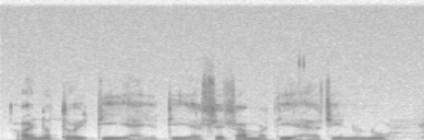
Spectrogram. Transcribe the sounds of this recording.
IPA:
ɑinɑ toi tiɛ jɑ tiɛ se sɑmɑ tiɛhæː siːn on olːu

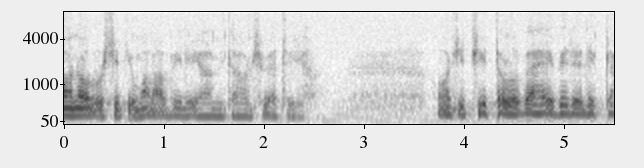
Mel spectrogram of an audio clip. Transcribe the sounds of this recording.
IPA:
on olːus sit jumɑlɑʋ ʋiljɑː mitæ on syøtyj jɑ on sit siːtː olːuʋ ʋæhemːin elikːæ

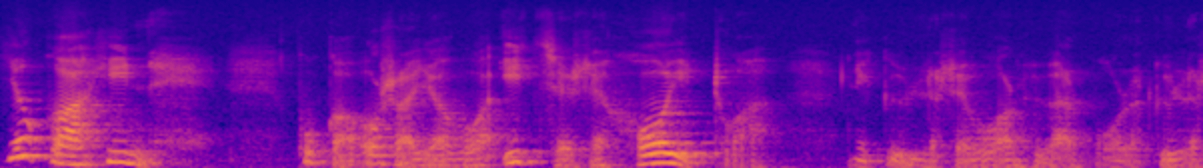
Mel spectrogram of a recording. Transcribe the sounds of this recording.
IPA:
jokɑhine kukɑ osɑjɑː ʋoɑ itseːse hoitoɑ nʲi kylːæ se ʋoɑ on hyʋæl puolel kylːæ

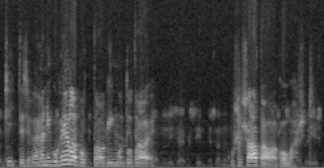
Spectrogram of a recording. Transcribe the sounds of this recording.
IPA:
sitːe se ʋæhæn niŋku helĕpotːɑːkiŋ kun totɑ e ku se sɑtɑː koʋɑsti

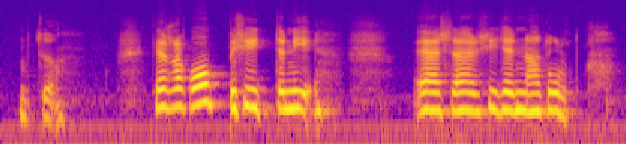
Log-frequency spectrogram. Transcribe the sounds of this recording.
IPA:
mut kerːɑ ko opːi siːtːe ni ehæ sitæ siˑt enːæː tultkɑː

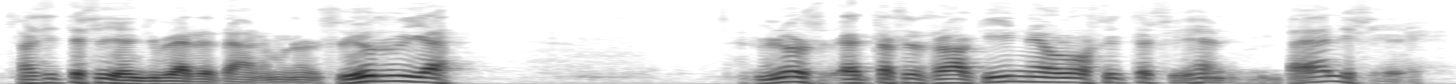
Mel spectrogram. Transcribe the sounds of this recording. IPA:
jɑ sitːes siːheŋ kiʋerːetæːn semːonen syrjæ yløs etːæ sen̞ sɑː kiːn neuloːs sitːes siːhen pæːlːiseː

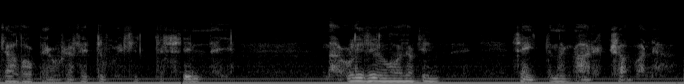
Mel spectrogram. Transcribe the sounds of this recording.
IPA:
jɑlopeurɑ se tuli sitːes sinːej jɑ mæ olin silːoːj jokin seitːemæŋ kɑhɑreksɑʋ ʋɑnɑ̆hɑ

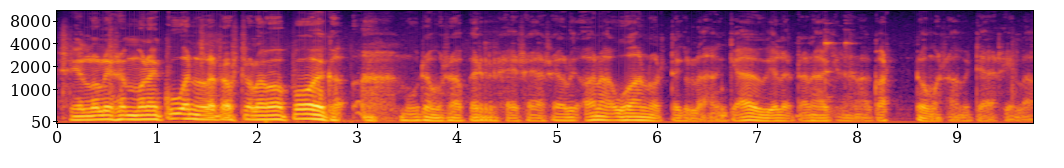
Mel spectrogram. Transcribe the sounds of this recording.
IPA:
sielː oli semːoneŋ kuːenːelːɑtoistɑ oleʋɑ poi̯kɑ muːtɑmɑsɑ perheːsæ jɑ se oli ɑi̯nɑ uhɑnːu etːæ kylːæ hæŋ kæy ʋielæ tænæ kesænæ kɑtːomɑsɑ mitæ sielːæ

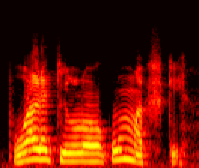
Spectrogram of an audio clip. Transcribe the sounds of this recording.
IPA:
puɑle kilːoː kumːɑkski

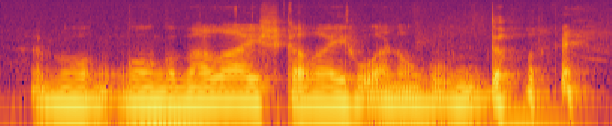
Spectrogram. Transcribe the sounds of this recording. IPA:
m oː oːŋko mæ lɑiskɑ ʋɑi huɑnoŋkuntoːne

